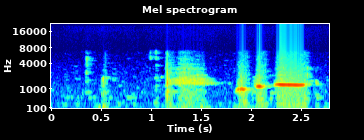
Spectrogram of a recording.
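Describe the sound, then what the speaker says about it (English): A person whistles a short tune indoors, a few clear pitched notes that rise and hold, fairly close and alone with no talk. "Sorry, I shouldn't be whistling while recording."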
